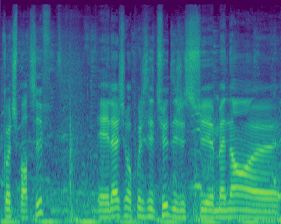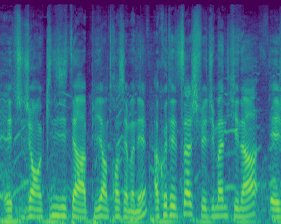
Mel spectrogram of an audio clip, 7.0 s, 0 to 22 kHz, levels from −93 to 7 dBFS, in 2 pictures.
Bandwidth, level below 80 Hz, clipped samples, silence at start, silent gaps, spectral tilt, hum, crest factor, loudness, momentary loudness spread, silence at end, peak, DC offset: 19 kHz; -26 dBFS; under 0.1%; 0 s; none; -5 dB/octave; none; 14 dB; -14 LUFS; 5 LU; 0 s; 0 dBFS; under 0.1%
